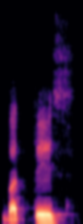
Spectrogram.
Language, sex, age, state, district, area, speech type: Hindi, male, 18-30, Madhya Pradesh, Jabalpur, urban, spontaneous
